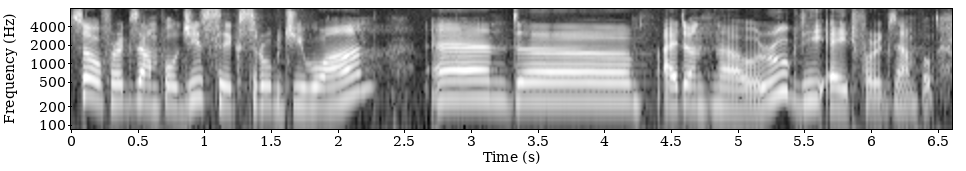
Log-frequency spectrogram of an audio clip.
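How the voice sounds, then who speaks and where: Speaking with a strong Russian accent, a woman uses a fairly high pitch and fairly even intonation. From Siberia, Russia. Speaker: chess commentator. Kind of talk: live commentary. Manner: hesitant, with fillers.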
